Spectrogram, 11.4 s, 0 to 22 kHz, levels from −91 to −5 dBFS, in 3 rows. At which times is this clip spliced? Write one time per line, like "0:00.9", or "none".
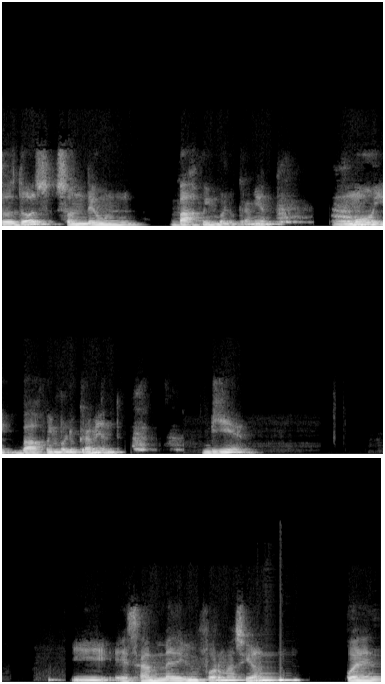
0:05.6
0:08.3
